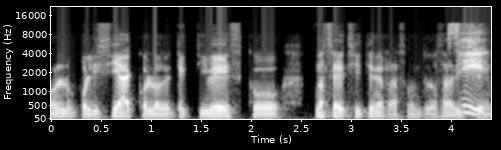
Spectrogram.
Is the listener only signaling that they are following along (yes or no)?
no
